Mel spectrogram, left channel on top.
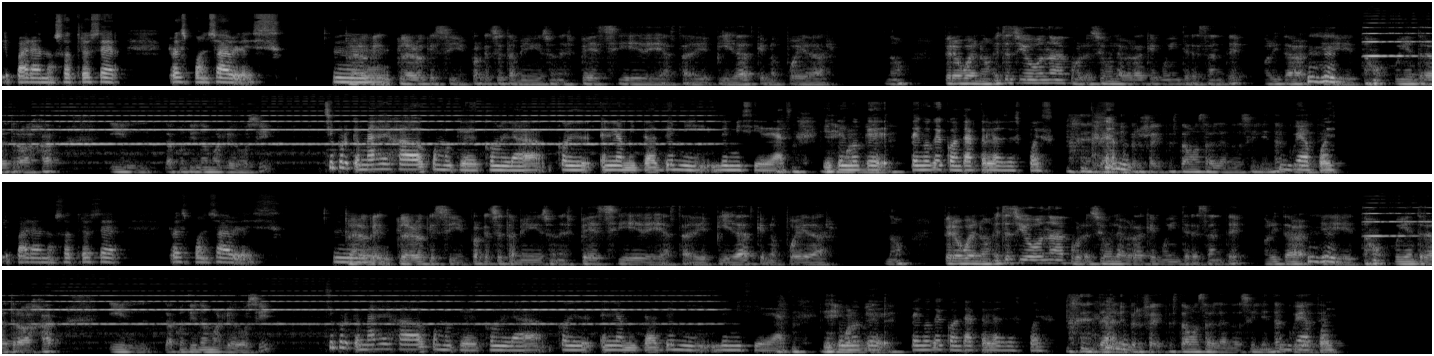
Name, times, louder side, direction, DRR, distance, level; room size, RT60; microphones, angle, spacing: voice 1, 0.0-2.8 3.3-3.9 13.1-13.4 17.5-24.8 25.2-25.6 27.1-27.6, left 6 dB, 50° left, 0.3 m, -31 dB
voice 2, 3.4-8.3 8.8-17.0 22.0-23.2 24.9-27.6, right 1 dB, 55° right, 1.9 m, -37 dB
Bowed string instrument, 13.6-21.5, left 3 dB, 5° left, 0.6 m, -28 dB
4.0 x 3.7 x 3.1 m
head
